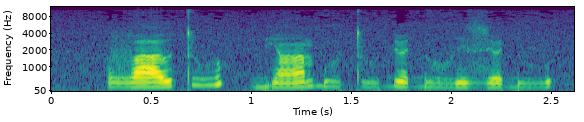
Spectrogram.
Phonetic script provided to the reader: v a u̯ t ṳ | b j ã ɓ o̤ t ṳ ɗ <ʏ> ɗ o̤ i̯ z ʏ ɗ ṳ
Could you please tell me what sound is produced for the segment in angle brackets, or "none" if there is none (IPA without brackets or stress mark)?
ʏ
